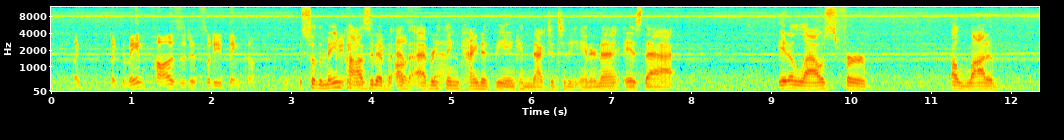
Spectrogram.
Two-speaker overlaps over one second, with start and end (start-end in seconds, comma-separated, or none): 3.5-5.1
